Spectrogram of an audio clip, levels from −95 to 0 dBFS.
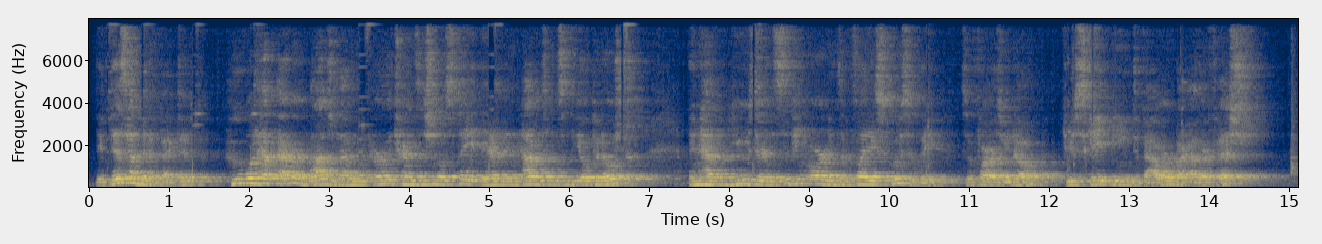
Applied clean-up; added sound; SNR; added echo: neural separator model SepFormer DNS4.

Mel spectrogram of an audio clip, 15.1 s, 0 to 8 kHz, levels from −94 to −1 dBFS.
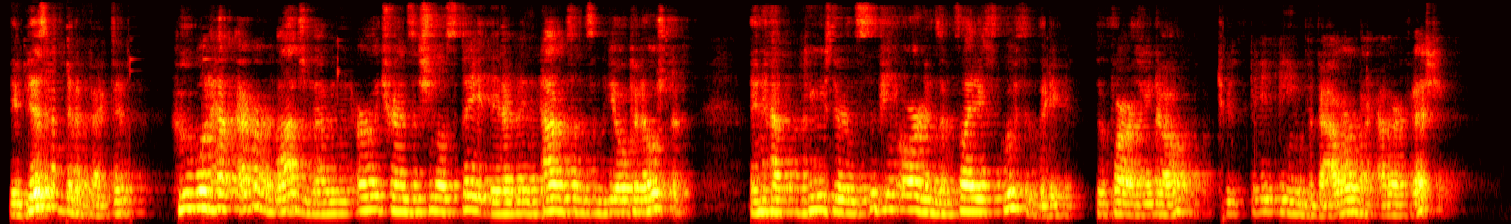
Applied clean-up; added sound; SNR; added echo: neural mask model DeepFilterNet 3.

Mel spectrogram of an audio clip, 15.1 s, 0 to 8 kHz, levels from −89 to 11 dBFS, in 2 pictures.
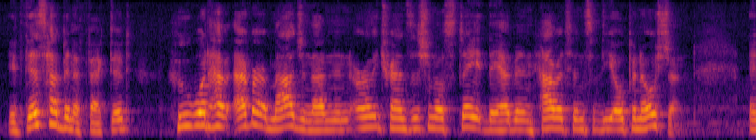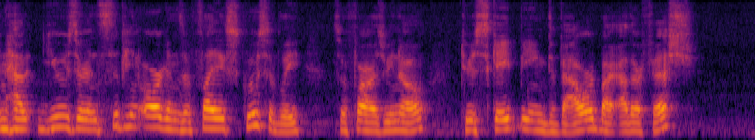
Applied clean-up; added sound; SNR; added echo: none; none; none; none.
